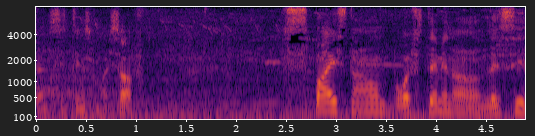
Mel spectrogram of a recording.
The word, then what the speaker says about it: Speightstown: nice so that's it spice down spelt like eight but it's pronounced as spice down boston cashier here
